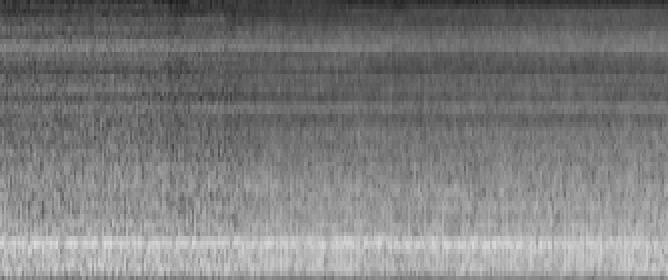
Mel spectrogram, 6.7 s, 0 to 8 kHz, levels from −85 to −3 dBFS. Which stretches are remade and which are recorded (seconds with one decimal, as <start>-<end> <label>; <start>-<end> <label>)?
0.0-2.4 recorded; 2.4-6.7 remade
